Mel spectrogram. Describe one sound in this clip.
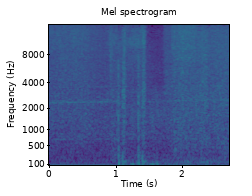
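Loud bangs go off in quick succession.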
